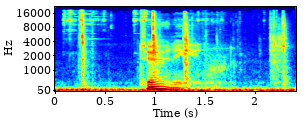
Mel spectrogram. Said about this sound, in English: A relief that soon melted upon the sound of a key being produced and entering the lock.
